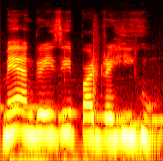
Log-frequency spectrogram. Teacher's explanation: the vibrations are kind of coming from inside like from the chest region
